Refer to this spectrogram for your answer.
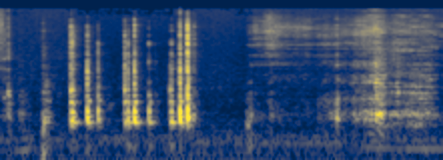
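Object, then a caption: Wooden tissue box cover. A vintage book-style tissue box cover made of wood is handled and tapped, giving a quick run of sharp, light taps with a mid-pitched knock. A softer scraping and rustling follows as it is moved.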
